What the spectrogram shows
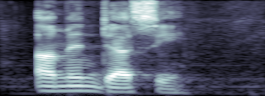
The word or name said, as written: Aman Dhesi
